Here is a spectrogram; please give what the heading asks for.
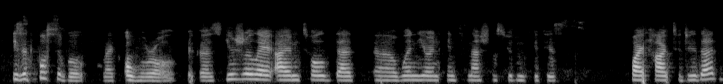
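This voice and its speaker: A woman's voice: medium pitch, no echo. A young woman in the audience, an international student, asking a tentative question. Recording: dull, muffled sound.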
